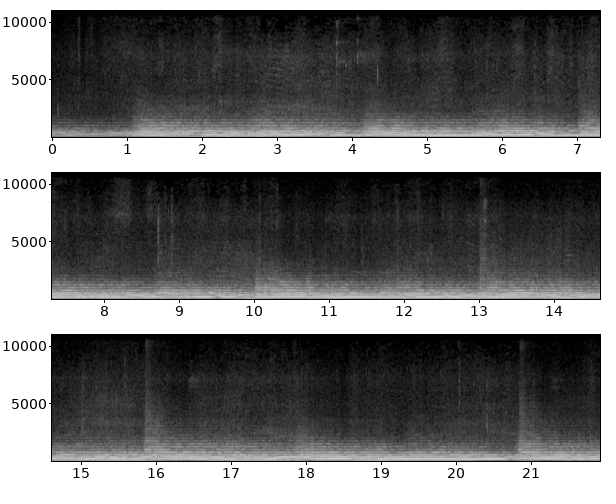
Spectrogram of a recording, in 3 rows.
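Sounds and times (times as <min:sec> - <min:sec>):
cathedral bourdon bell tolling in G: 0:00.0 - 0:21.9.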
